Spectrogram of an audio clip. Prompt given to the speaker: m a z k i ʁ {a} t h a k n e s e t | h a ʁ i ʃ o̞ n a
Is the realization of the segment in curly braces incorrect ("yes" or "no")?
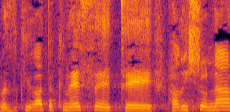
no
